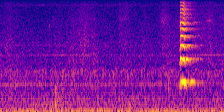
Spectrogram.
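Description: A dog's squeaky toy squeaks once, short and sharp, near the end as a puppy bites it.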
